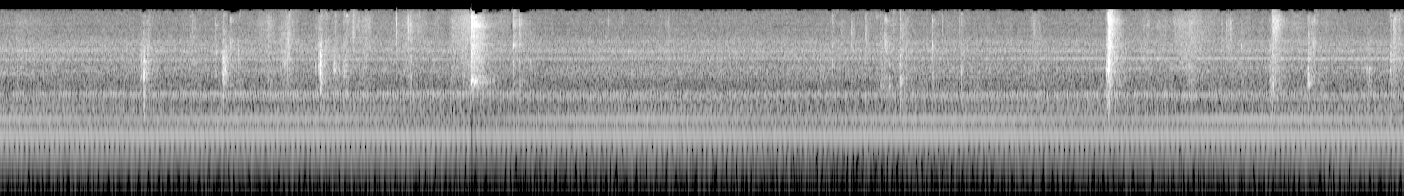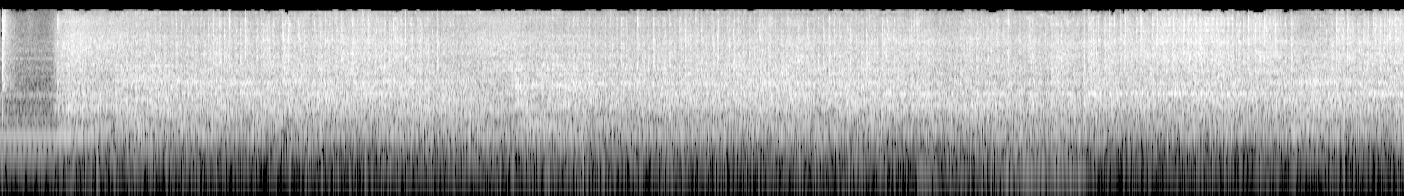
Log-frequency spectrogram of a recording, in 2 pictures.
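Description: Vertical milling machine's spindle running with a steady hum, with a few sharp clicks and clinks of the metal part and tools being handled. About halfway through this gives way abruptly to the louder, steady noise of the milling cutter cutting a chamfer into the metal block clamped at an angle in the vise.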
